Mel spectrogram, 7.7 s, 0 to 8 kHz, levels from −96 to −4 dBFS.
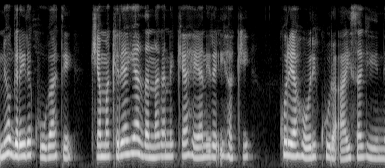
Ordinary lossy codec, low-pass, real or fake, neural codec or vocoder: none; 7.2 kHz; real; none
